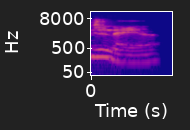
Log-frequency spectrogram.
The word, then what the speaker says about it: Janaea: I'm not going to hold Melissa accountable for for pronouncing it Janaya. Everybody does. Um, my mom put the I and then you just messed everything up. But it's actually Janaea.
